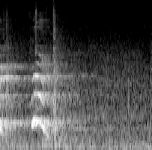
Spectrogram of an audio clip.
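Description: A child's excited high-pitched calls: a short one at the start and another about half a second in that slides down in pitch. After that only quiet background hum remains.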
